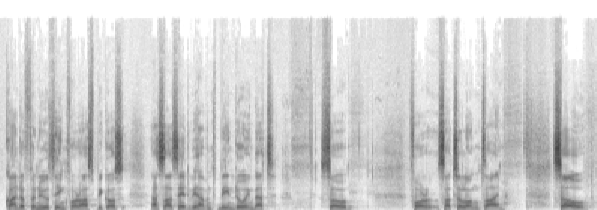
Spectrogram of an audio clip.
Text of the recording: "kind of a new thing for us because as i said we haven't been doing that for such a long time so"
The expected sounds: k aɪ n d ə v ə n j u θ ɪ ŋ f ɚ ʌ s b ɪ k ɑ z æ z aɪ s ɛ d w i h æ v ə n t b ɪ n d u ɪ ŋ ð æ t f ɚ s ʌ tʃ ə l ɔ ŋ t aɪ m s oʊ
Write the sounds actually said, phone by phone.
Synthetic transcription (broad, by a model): k aɪ n d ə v ə n j u θ ɪ ŋ f ɚ ʌ s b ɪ k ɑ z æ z aɪ s ɛ d w i h æ v ə n t b ɪ n d u ɪ ŋ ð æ t f ɚ s ʌ tʃ ə l ɔ ŋ t aɪ m s oʊ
